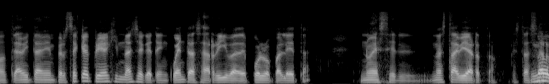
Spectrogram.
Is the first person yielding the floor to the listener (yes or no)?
yes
